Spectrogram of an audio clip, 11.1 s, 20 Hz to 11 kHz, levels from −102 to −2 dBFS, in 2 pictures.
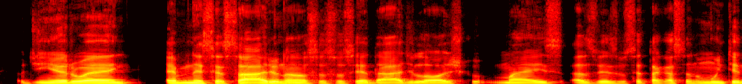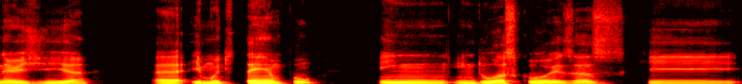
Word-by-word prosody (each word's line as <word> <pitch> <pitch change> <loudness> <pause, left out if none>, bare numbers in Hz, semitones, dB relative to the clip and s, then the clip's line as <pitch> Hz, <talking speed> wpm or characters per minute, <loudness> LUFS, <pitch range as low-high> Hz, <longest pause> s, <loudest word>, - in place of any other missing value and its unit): O - - -14
dinheiro 120 +4 +4
é 120 -1 +7
em 120 0 -2 0.2
é 130 - +4
necessário 120 - +4
na 165 - +2
nossa 115 0 -1
sociedade, 110 0 -2
lógico, 120 - 0
mas 115 -1 -2
às 115 +1 -3
vezes 125 0 -1
você 135 +4 -9
está 185 +1 -3
gastando 180 +1 -5
muita 145 -1 0
energia, 130 0 -1 0.5
eh, 120 -2 -1
e 150 - -1
muito 125 -2 -2
tempo 125 - +2 0.5
em 140 -2 +1
em 135 -2 -4
2 125 +1 +1
coisas 160 - -3 0.2
que 185 - -9
125 Hz, 145 wpm, -27 LUFS, 120-155 Hz, 0.5 s, é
